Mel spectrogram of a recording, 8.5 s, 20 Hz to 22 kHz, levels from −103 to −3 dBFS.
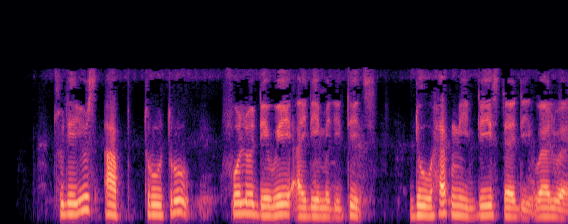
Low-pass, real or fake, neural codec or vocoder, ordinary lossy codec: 7.2 kHz; real; none; MP3, 32 kbps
